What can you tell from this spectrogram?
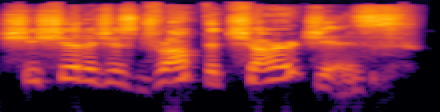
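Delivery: high, loud, slow complaint; whiny hero. Retold or imitated. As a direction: complain loudly and slowly. Voicing forty-five.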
